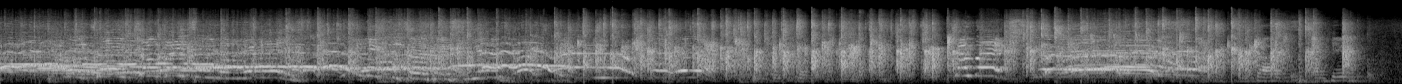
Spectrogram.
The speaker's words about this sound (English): I want him to hear a massive welcome as he comes on. Is that okay, everyone? So when I count to three, go nuts, I'll bring him on.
